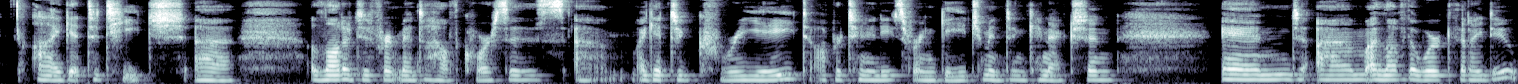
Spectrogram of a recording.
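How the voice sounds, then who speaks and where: Somewhat breathy, a woman with a Canadian accent talks at a moderate pace in a very deep, low pitch and a monotone, flat intonation. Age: 50s. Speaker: podcast host, mental health professional. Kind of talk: solo podcast monologue. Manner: hesitant with many fillers.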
